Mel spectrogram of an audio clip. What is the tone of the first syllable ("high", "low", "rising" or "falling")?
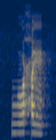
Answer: rising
